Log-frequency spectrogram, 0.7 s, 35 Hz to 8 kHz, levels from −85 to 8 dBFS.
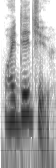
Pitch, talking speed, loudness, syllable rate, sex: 165 Hz, 265 wpm, -16 LUFS, 5.6 syllables/s, male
